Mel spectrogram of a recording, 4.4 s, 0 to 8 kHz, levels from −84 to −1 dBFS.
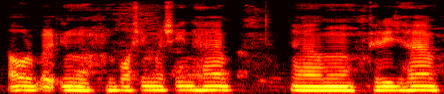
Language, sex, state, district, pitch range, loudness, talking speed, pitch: Hindi, male, Bihar, Jahanabad, 120-130 Hz, -23 LUFS, 135 wpm, 125 Hz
